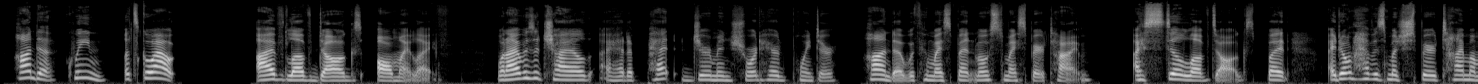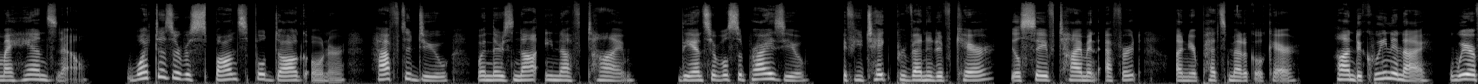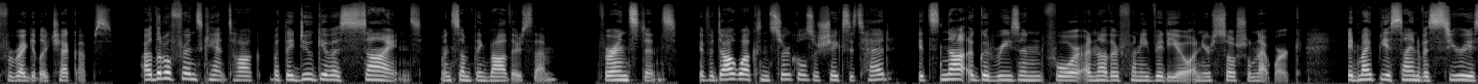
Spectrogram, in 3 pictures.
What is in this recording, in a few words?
woman american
